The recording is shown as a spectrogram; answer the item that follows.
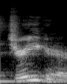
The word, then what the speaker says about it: Driedger: in the NHL and one of the only last names I've ever seen with a silent d can you talk about that at all it's drieger right your name is I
